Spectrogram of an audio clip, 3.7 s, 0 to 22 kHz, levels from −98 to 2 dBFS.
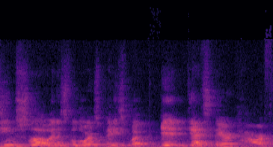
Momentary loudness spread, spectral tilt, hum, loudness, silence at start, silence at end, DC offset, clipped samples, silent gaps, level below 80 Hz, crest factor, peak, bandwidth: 6 LU; -4.5 dB/octave; none; -37 LUFS; 0 s; 0 s; under 0.1%; under 0.1%; none; -64 dBFS; 16 dB; -20 dBFS; 17 kHz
